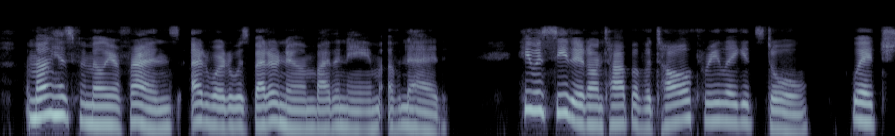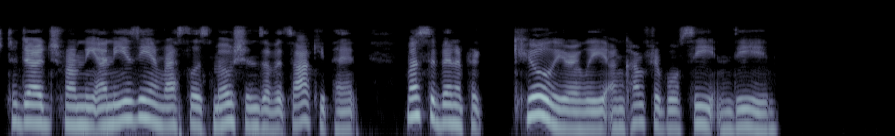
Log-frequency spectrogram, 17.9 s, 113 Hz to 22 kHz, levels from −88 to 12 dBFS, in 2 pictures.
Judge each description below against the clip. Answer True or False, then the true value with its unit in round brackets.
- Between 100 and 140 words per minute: False (150 wpm)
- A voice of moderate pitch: True (180 Hz)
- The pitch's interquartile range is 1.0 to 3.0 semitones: False (3.6 semitones)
